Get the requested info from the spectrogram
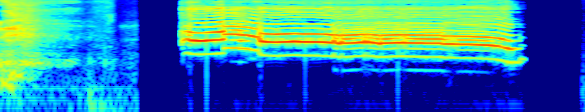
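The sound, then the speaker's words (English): The video game character Lara's death scream as she falls off something: a brief noisy rustle, a moment of silence, then one loud, sustained high-pitched scream lasting a few seconds and sagging slightly in pitch before cutting off. “So, the immense scream when Lara like falls off of stuff?”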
